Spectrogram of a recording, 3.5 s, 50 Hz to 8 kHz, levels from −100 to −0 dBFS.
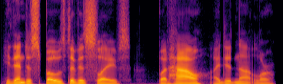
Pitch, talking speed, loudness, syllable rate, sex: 95 Hz, 205 wpm, -22 LUFS, 5.0 syllables/s, male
